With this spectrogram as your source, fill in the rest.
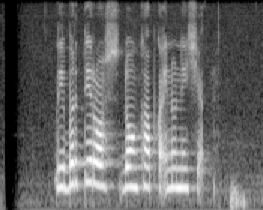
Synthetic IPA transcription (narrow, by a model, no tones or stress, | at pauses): libərt̪iɾɔsdɔŋkap̚kaindonesia̰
